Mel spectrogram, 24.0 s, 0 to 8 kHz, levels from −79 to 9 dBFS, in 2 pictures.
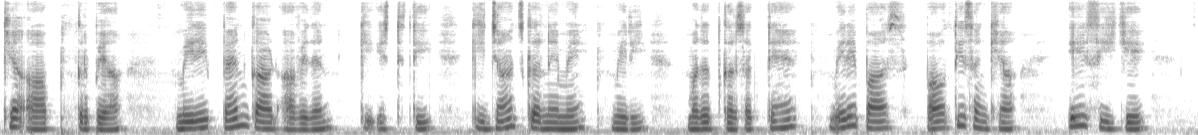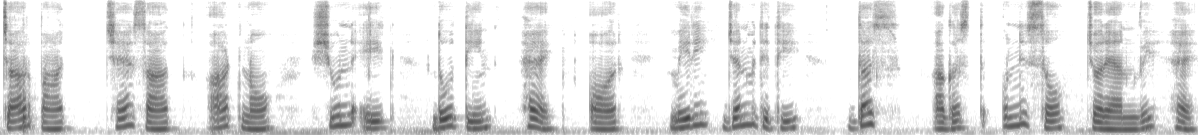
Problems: constant background noise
